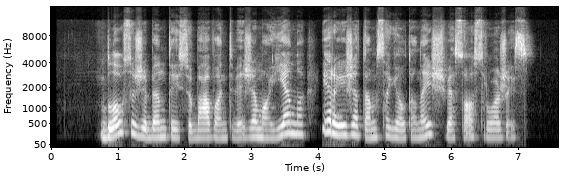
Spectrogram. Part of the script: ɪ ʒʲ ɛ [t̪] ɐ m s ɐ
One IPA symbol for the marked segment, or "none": t̪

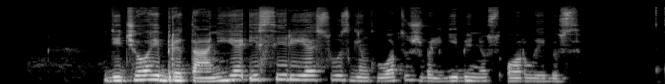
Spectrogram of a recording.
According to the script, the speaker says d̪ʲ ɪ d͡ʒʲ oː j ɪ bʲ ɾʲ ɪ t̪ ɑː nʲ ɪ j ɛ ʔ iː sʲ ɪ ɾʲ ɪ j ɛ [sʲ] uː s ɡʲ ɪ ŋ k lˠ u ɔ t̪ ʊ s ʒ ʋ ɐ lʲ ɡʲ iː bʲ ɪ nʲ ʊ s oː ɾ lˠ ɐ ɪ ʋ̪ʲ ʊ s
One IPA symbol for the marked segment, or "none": sʲ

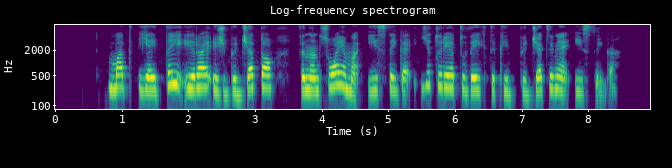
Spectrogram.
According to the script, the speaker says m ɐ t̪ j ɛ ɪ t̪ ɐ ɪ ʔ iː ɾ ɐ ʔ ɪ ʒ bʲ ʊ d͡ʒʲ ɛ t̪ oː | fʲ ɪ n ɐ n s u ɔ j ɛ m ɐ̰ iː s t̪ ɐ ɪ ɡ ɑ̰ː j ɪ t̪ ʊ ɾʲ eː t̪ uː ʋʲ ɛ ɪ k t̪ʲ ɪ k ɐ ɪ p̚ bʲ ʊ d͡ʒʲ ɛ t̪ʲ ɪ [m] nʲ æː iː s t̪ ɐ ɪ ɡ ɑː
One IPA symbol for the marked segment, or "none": none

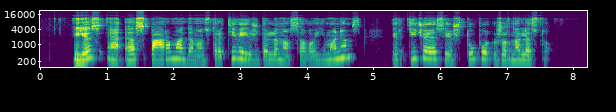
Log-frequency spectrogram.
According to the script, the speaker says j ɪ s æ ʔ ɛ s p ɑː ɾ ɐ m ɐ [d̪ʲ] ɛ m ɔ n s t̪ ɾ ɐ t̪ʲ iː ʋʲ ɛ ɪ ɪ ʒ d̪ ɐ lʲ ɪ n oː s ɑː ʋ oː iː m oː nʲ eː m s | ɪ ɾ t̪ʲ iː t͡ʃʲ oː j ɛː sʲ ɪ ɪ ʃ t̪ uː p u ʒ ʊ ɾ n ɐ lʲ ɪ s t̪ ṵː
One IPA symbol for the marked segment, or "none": d̪ʲ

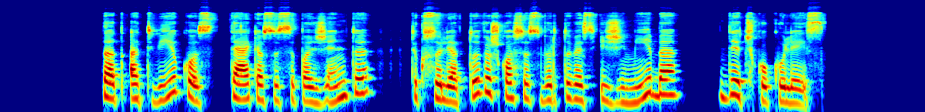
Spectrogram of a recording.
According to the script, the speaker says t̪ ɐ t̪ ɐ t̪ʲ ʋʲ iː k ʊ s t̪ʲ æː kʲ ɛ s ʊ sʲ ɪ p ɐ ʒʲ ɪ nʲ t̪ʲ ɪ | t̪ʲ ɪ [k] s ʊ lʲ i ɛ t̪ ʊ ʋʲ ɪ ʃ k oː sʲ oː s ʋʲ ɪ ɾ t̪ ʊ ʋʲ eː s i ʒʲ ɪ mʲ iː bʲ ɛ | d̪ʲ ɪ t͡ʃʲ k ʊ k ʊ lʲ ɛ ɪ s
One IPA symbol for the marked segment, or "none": k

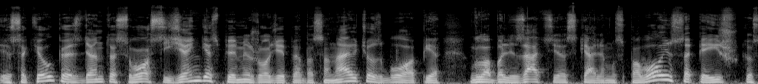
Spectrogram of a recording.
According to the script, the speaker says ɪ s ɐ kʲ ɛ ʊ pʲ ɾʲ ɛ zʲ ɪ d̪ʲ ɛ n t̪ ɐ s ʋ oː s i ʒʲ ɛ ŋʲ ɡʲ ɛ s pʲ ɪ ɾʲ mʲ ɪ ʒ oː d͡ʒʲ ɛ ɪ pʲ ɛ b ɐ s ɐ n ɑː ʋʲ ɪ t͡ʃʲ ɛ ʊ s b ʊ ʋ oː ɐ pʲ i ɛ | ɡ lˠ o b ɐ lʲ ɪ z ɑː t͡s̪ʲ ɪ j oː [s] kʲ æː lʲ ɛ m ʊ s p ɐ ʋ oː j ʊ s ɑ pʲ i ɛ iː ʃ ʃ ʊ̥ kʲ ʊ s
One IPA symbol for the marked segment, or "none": s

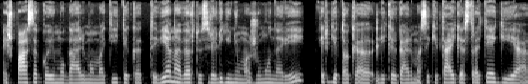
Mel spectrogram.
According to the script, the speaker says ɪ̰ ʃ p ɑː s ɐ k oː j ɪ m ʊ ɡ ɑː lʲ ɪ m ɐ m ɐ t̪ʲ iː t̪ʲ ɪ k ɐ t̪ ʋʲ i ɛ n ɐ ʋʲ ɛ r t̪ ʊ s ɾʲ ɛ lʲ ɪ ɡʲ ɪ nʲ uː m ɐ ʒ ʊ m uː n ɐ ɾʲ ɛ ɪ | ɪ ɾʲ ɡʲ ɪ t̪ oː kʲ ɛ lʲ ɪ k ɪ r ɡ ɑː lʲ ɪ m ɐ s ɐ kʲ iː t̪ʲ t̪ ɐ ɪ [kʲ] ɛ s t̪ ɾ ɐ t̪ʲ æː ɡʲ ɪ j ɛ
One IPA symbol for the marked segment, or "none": kʲ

